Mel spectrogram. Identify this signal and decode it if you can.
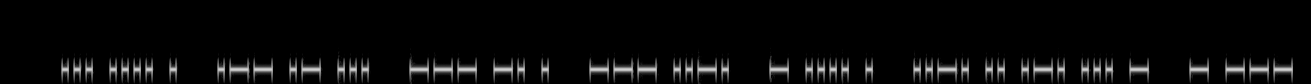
Morse code, heard as a keyed tone, about 20 wpm, 700 Hz. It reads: SHE WAS ONE OF THE FIRST TO
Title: Sentences with 4-Word Phrases - 20wpm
